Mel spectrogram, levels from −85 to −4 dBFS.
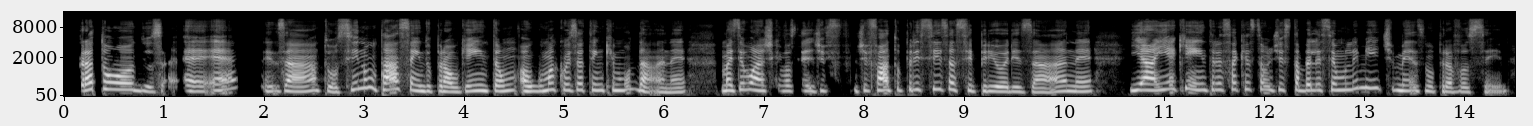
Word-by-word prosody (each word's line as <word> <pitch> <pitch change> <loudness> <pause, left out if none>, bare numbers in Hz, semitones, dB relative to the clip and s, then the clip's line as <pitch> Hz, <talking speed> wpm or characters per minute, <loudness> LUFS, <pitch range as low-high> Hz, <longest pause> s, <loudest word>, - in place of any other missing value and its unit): Para 265 +4 +7
todos. 285 - +2 0.2
É 225 - +1
é, - - -4 0.3
exato. 220 0 +1
Se 285 +11 -4
não 365 +1 0
está 280 -1 +6
sendo 235 -8 0
para 215 0 +2
alguém, 220 +5 +1
então 235 +1 +1
alguma 230 +5 +3
coisa 275 0 -3
tem 260 -1 -2
que 255 - -7
mudar, 255 -5 0
né. 180 +2 -3 0.3
Mas 245 0 +2
eu 285 0 -1
acho 245 -3 +3
que 240 - -18
você 230 0 -5
de 215 +2 -5
f 225 - -12
de 225 +3 -5
fato 260 +2 +4
precisa 290 +2 -3
se 250 -1 -4
priorizar, 205 -2 0
né. 215 -1 0 0.4
E 255 +2 +2
aí 270 +2 +6
é - - -2
que 355 - -5
entra 280 0 -1
essa 290 +2 -4
questão 300 -1 -7
de 260 - -5
estabelecer 265 0 -2
um 270 - -1
limite 360 -1 -4
mesmo 235 -3 -1
para 205 -1 -2
você. 195 +1 -7
245 Hz, 185 wpm, -23 LUFS, 220-275 Hz, 0.4 s, Para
